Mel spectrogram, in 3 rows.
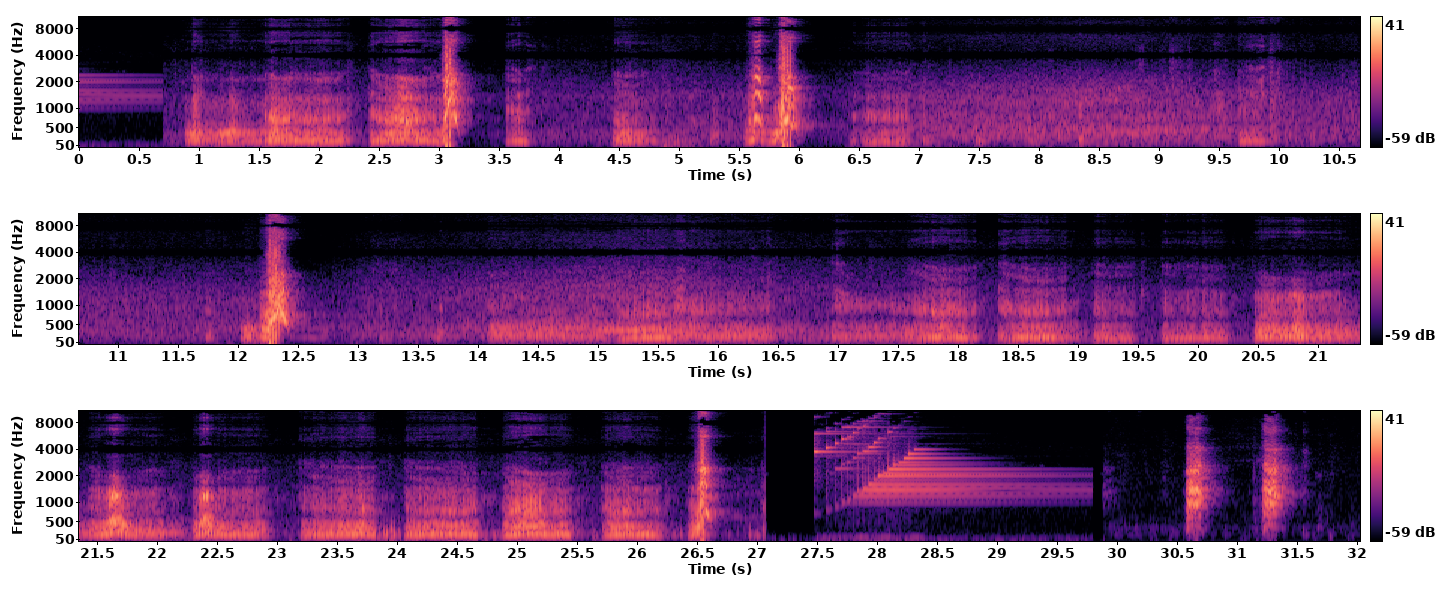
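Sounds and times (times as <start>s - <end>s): small dog growling and barking: 0.9s - 7.6s, 9.4s - 10.0s, 11.7s - 12.5s, 13.6s - 26.7s.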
